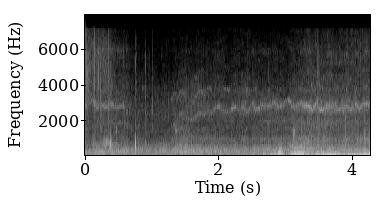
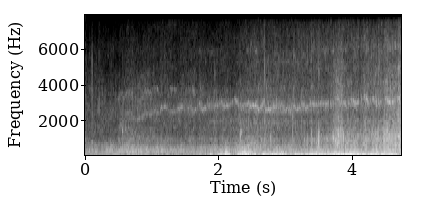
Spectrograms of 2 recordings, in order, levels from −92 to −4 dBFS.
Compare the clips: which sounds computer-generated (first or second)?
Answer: second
